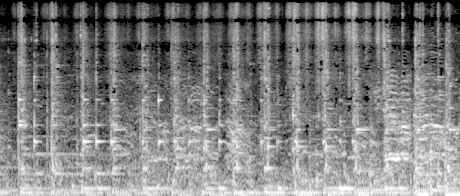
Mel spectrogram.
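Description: Protest crowd beating pots and pans in a quick, even rhythm, a cacerolazo, the metal clanging and ringing on each strike, with panderos (plena frame drums) beating underneath. Voices shout over the beat near the end.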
